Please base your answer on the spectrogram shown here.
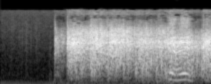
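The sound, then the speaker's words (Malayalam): Firecrackers set off in rows at a festive gathering burst into a loud, sustained crackle after a quiet start with a low hum. The dense noise continues to the end, and a voice is briefly heard over it. “പടക്കത്തിന് തീ കൊടുക്കാൻ പറയും പടക്കം”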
